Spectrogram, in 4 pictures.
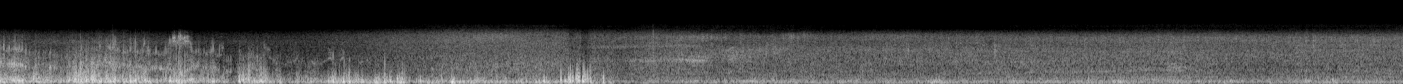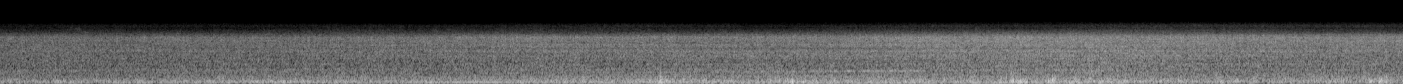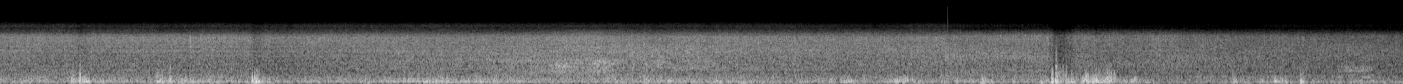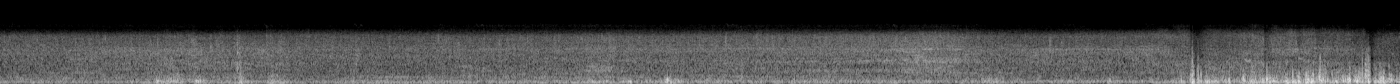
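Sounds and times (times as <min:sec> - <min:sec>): wind buffeting microphone: 0:00.0 - 0:13.8, 0:14.6 - 0:56.0
vehicle tyres on wet road: 0:00.0 - 0:56.0.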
